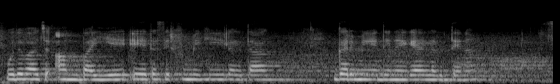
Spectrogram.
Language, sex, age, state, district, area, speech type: Dogri, female, 18-30, Jammu and Kashmir, Kathua, rural, spontaneous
